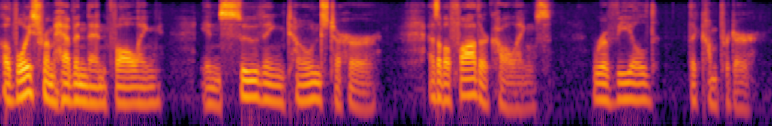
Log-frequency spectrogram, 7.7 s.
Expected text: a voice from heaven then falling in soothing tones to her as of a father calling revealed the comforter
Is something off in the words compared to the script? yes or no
yes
